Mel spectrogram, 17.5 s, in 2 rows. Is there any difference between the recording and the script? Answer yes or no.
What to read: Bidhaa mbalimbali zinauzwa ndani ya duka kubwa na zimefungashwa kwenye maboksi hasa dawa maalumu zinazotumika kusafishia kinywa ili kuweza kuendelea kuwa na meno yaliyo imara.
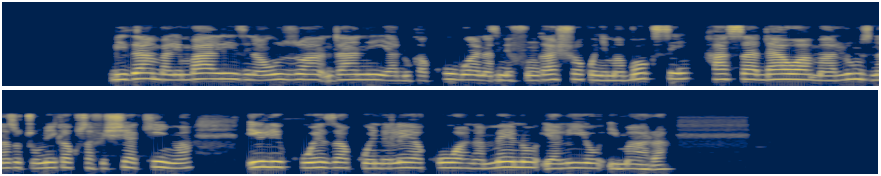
no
